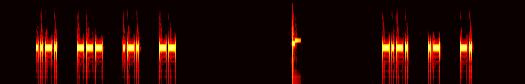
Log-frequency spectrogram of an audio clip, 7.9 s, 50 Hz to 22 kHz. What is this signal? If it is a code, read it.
Morse code, heard as a keyed tone, about 36 wpm, spaced as for 20 wpm, 690 Hz. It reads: FORM CAN
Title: 3x Character Spacing - Top 200 Words - 35wpm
